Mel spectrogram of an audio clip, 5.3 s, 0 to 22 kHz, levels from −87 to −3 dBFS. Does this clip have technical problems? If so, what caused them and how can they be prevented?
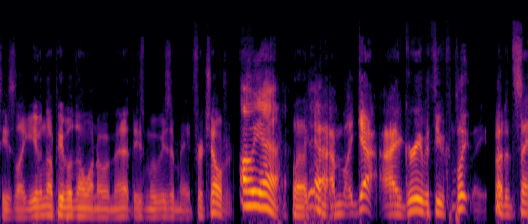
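Yes. Between 2.73 and 3.51 s the speech has repeated packet loss, heard as choppy, robotic sound. Five separate gaps fall in that stretch, the longest 45 ms, with about 140 ms of audio missing in total. The receiver covered each hole by extending the preceding sound, so around 18% of the span is concealment rather than real signal. The rapid succession of patched holes gives the broken quality. A larger jitter buffer and forward error correction on the network path would prevent it.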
